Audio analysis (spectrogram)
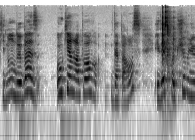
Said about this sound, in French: Pardon pour ce bruit, euh, j'ai fait tomber mon crayon.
